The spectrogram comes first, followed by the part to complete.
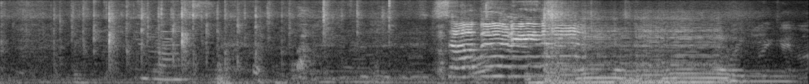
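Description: A live band's electric guitar and keyboard on stage: a few scattered notes and clicks, then a wavering note and a loud sustained chord from about four seconds in that breaks off just before the end.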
